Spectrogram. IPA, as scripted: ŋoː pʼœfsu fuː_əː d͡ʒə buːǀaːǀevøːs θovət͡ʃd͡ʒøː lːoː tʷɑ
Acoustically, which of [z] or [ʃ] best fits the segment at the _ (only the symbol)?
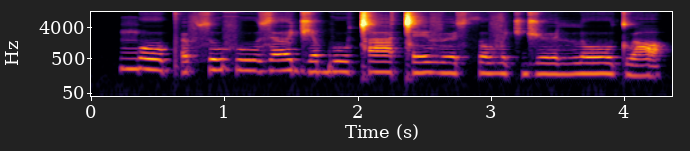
z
